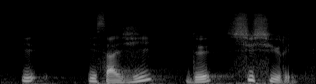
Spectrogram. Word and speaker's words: susurrer: Il y a donc des exceptions, notamment dans les cas où le S est entouré de voyelles, mais se prononce quand même S. Il s'agit de susurrer, vraisemblance, tournesol, qui sont en fait des mots composés déguisés.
